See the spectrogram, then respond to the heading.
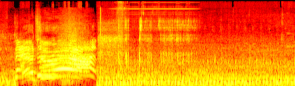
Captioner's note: television static; car engine roaring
